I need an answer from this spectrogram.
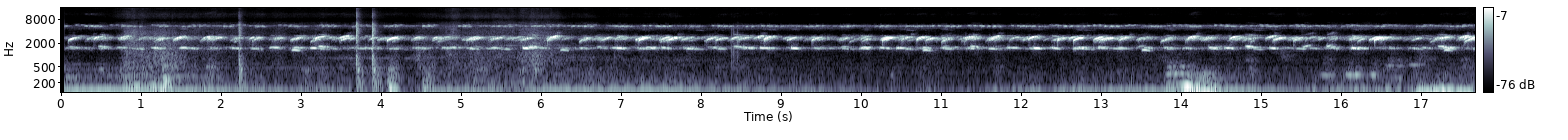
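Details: Invasive Coqui frogs calling at night on the Big Island of Hawaii, chirping all night long: a dense, continuous chorus of high, repeated two-note chirps from many frogs, with a faint low hum and a few knocks.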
